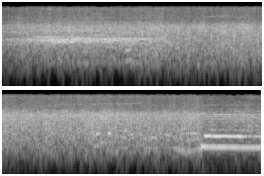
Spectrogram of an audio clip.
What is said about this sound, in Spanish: pedirles a ustedes un aplauso para la diputada Lucila del Ponte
